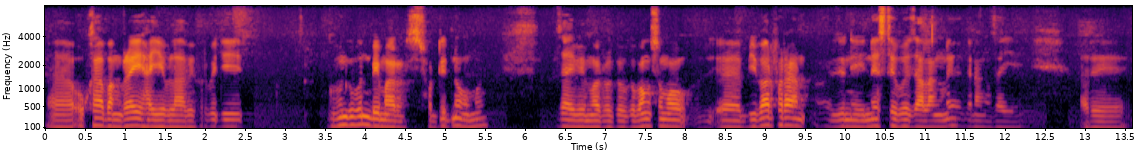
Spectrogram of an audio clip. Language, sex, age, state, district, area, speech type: Bodo, male, 30-45, Assam, Kokrajhar, rural, spontaneous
